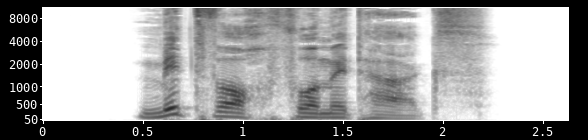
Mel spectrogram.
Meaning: genitive of Mittwochvormittag
- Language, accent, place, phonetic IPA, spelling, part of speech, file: German, Germany, Berlin, [ˌmɪtvɔxˈfoːɐ̯mɪtaːks], Mittwochvormittags, noun, De-Mittwochvormittags.ogg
